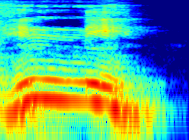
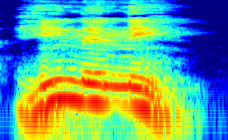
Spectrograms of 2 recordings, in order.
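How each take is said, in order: First: "Hinni" in two syllables, hin-ni; silent shva, wrong reading. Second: "Hinneni" in three syllables, hin-ne-ni; sounded shva in Hinneni. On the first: Teacher shows what would be badly said, silent shva. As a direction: drop the middle e, saying "Hinni". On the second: Teacher corrects the bad reading, sounded shva. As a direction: restore the middle e in "Hinneni". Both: Shown as a demonstration. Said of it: "está mal dicho".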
